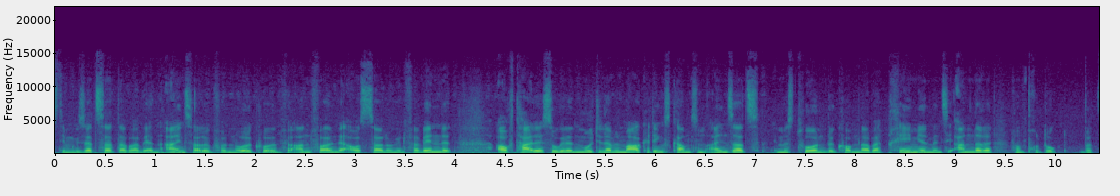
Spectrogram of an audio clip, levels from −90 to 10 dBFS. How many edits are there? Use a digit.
0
